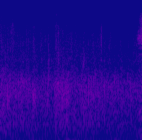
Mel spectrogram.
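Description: A canned applause sound effect plays during a live show, a short, steady wash of clapping at low volume with no voices over it.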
